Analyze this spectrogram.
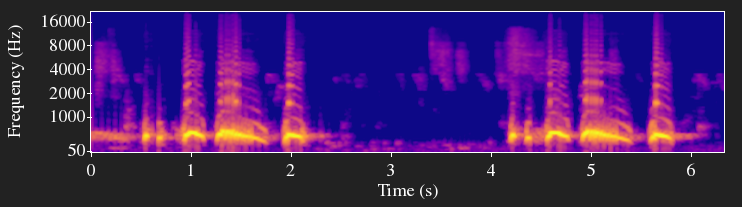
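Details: Spotted dove luring call played for decoying birds: two phrases, each of two short clipped coos, a rounded coo, a long drawn-out falling coo and a short final coo. The phrases are separated by about two seconds of silence.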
